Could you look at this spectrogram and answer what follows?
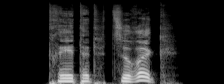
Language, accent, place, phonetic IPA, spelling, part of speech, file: German, Germany, Berlin, [ˌtʁeːtət t͡suˈʁʏk], tretet zurück, verb, De-tretet zurück.ogg
- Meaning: inflection of zurücktreten: 1. second-person plural present 2. second-person plural subjunctive I 3. plural imperative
